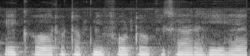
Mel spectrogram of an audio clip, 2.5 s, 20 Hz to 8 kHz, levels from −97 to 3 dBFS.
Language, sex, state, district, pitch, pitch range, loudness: Hindi, male, Arunachal Pradesh, Lower Dibang Valley, 120 Hz, 115-125 Hz, -16 LUFS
